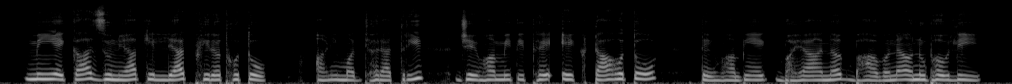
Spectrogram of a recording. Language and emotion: Marathi, fearful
